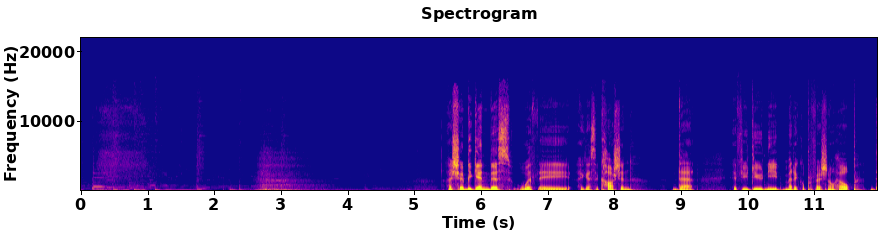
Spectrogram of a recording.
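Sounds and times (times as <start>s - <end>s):
deep breath taken to ease anxiety: 2.6s - 3.9s, 4.8s - 5.4s, 9.2s - 9.8s
speech: 5.5s - 11.9s.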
